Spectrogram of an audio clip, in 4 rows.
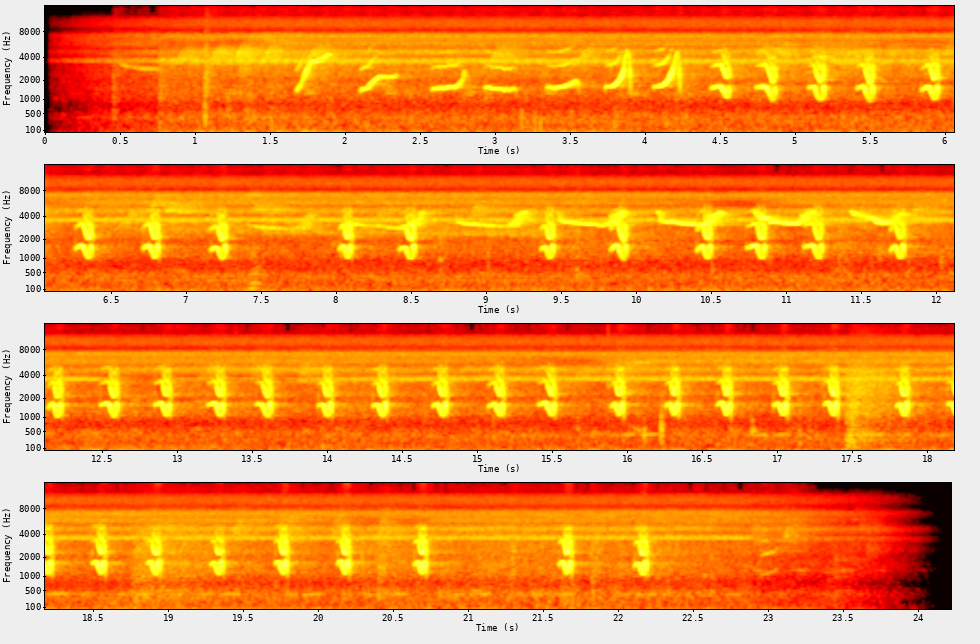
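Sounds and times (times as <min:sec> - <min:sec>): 
Thamnomanes caesius alarm call in South America Eastern Lowlands: 0:01.7 - 0:20.8.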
